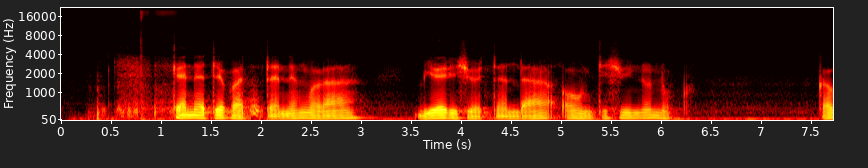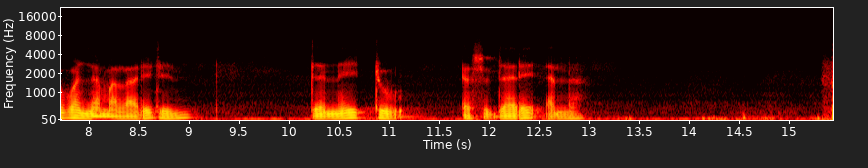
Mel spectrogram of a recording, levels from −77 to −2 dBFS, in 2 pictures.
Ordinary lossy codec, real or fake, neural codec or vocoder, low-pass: none; fake; autoencoder, 48 kHz, 32 numbers a frame, DAC-VAE, trained on Japanese speech; 19.8 kHz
